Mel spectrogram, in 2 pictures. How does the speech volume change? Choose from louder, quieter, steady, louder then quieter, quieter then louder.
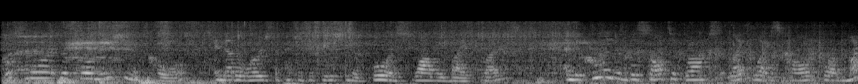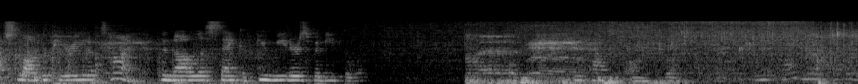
quieter.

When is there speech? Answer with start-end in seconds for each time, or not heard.
0.0-12.2, 13.7-17.1.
